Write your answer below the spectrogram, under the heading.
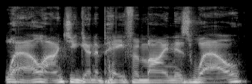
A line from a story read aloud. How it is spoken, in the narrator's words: Karen sneered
